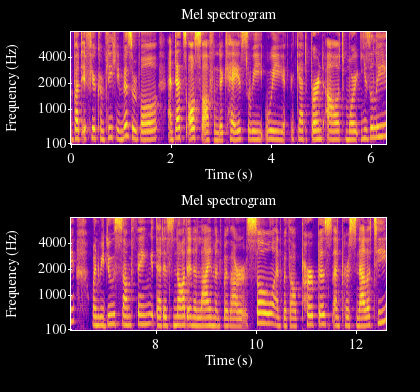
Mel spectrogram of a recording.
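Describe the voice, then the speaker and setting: A woman with a German accent speaks at a moderate pace in a dark, mellow tone with a fairly high pitch. Her intonation stays fairly even on a very clean recording with a silent background. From southern Germany. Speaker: podcast host. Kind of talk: solo personal-growth talk. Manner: casual, frequent laughter.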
